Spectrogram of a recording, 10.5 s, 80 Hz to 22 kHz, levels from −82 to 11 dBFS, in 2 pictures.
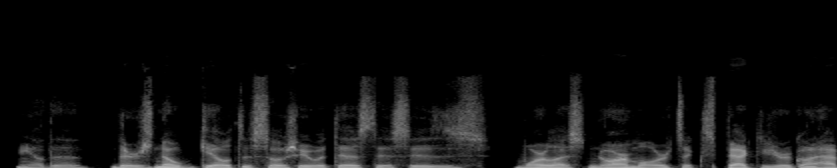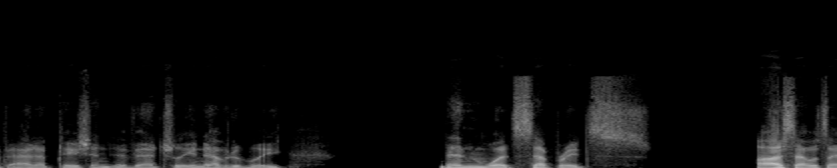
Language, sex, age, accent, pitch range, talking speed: English, male, 30-49, American, 115-130 Hz, 185 wpm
